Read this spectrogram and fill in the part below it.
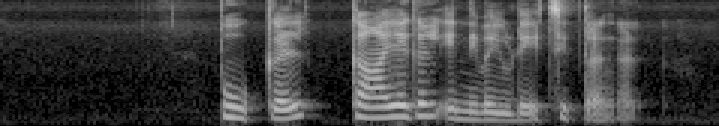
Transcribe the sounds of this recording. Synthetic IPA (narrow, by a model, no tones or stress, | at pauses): puːkːɐɭ | kaːjɐɣɐɭʔe̞nːiʋɐjuɽe̞t͡ɕit̪rɐŋːɐ̰ɭ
